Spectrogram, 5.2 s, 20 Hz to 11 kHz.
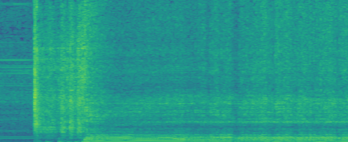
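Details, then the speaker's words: Used Toyota 1JZ VVT-i engine, sat for a long time with transmission fluid in the cylinders, first start after wiring: cranks, catches, revs and settles into smooth even idle, no knocking; normal start and idle. "there we have it guys she came alive that's right get old 1j fired up sounds good"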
